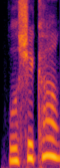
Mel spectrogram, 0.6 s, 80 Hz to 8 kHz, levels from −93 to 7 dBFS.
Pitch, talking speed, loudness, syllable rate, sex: 245 Hz, 300 wpm, -12 LUFS, 6.5 syllables/s, female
